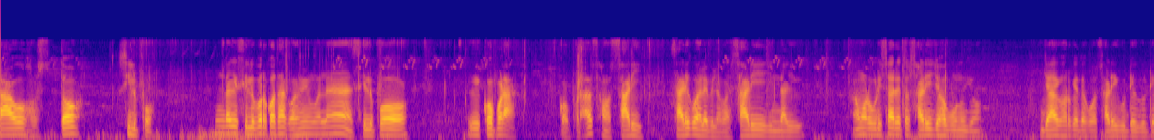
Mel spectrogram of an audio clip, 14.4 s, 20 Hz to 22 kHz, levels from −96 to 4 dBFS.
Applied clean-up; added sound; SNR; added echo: none; none; none; none.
